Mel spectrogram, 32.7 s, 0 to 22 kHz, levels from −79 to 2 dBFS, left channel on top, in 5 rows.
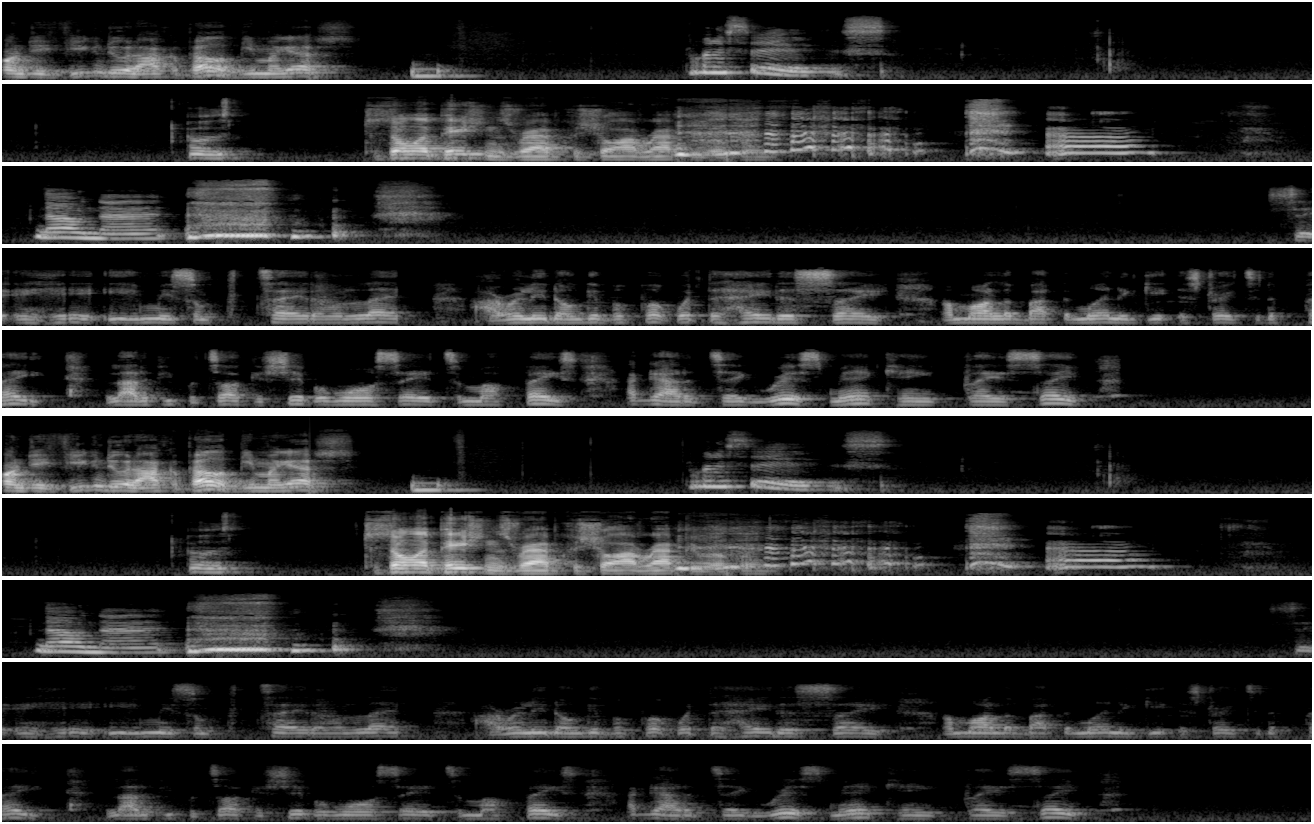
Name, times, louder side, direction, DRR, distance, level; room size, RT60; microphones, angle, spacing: voice 1, 0.0-1.7 8.4-10.2, right 4 dB, 35° right, 0.5 m, -21 dB
voice 2, 3.4-4.4 7.5-7.7 9.9-11.0 11.4-12.3 12.8-12.9 13.3-15.3, left 2 dB, 25° left, 0.7 m, -24 dB
voice 3, 19.4-31.8, left 7 dB, 75° left, 0.4 m, -32 dB
7.3 x 3.9 x 5.5 m
head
